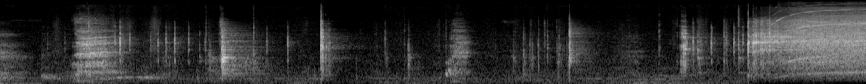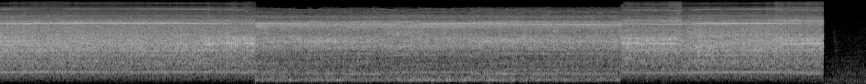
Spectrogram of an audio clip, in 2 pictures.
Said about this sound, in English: we're going to get the grinder out, we'll get that cut and get 2 halves out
